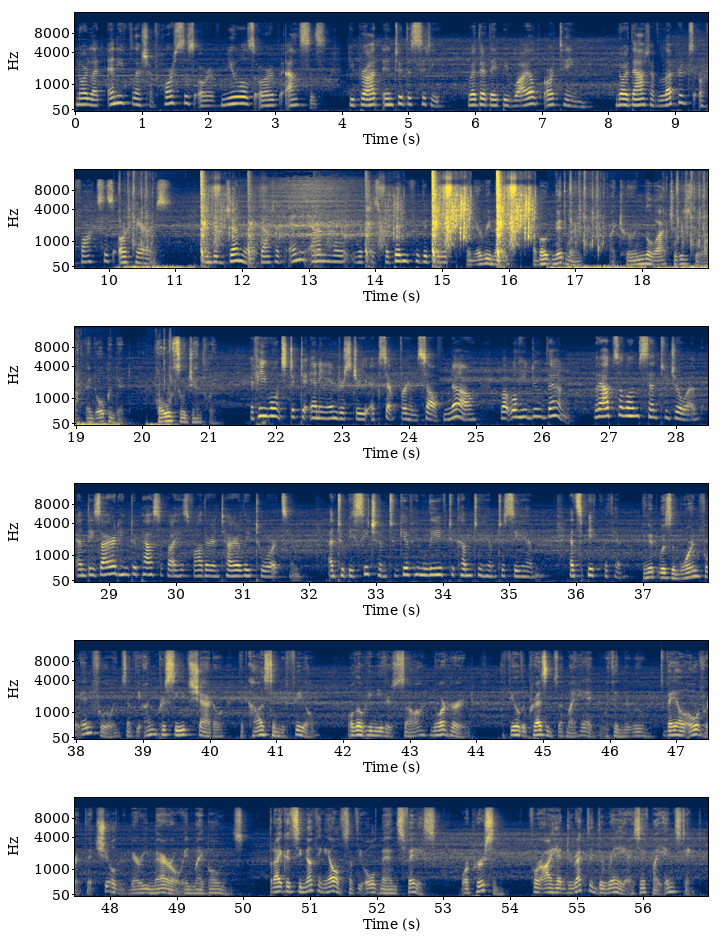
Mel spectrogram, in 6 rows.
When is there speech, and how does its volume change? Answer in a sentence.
You can hear the speech from 0.0 to 56.9 s, at a steady volume.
